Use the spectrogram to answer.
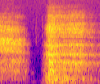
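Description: Deep breathing by a patient lying on an examination table during a stethoscope check: one long breath, a brief near-silent pause, then a louder, rushing breath.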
